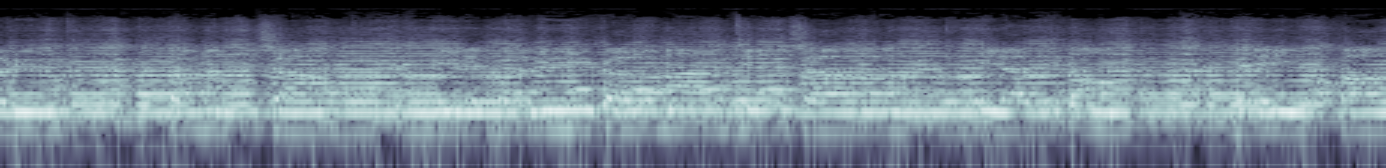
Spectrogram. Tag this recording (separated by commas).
Music, Accordion, Musical instrument, playing accordion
